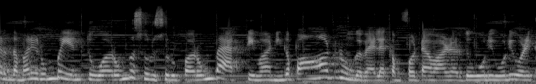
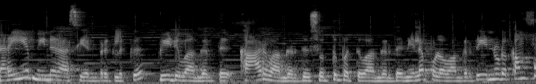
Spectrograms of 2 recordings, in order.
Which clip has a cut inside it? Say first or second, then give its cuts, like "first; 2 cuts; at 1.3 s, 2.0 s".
second; 1 cut; at 1.5 s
